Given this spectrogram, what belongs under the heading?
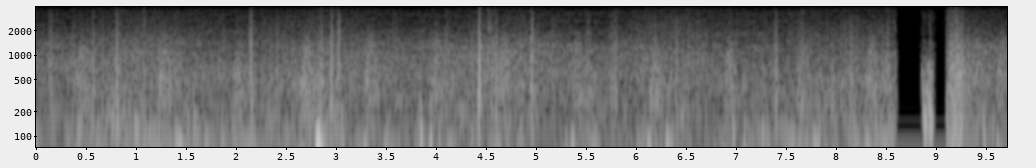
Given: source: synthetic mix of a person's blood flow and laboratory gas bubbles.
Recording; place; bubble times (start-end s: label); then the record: Doppler ultrasound of blood flow; subclavian vein
8.84-8.99 s: bubbles
From the record:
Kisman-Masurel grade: 113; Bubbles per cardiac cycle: 1 to 2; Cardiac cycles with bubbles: 1 to 10%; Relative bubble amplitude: loud (0.450 to 0.775); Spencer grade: 1 (occasional bubble signal discernible with the cardiac motion signal, with majority of cardiac periods free of bubbles); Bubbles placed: anywhere in the cardiac cycle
